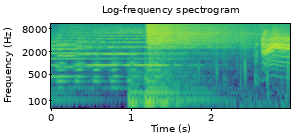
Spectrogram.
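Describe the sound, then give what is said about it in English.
A short cat meow, rising then falling in pitch, comes at the very end after a dull thump and a low rumbling burst, with steady electronic tones humming beneath. “Kitty, kitty, kitty! Come back!”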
